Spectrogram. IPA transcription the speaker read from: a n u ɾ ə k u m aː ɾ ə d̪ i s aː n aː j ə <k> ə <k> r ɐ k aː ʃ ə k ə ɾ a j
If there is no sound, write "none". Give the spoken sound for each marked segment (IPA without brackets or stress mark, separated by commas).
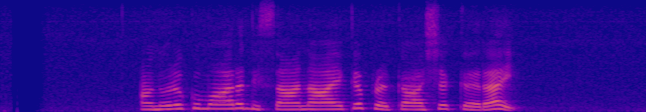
k, p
